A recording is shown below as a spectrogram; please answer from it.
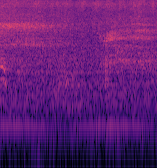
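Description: A steady low hum under even room noise, with a brief spoken word right at the start.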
